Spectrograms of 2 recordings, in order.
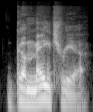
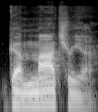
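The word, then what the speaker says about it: gematria: pronounced the g i i would have never pronounced the hard g gamatria game see i'm still saying it wrong gamatria not gamatria gamatria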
